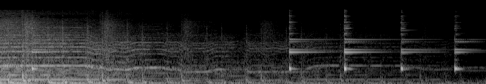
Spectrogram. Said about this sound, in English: More cowbell, more cow.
